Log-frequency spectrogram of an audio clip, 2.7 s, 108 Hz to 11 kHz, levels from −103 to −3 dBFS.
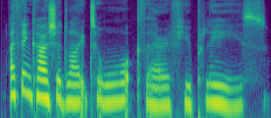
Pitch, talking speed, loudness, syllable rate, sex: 210 Hz, 245 wpm, -19 LUFS, 5.2 syllables/s, female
